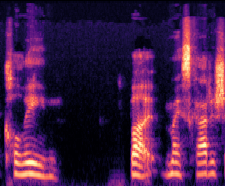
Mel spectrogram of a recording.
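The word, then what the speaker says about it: Culzean: The pronunciation, please forgive me, it's spelled C U L Z, but it's not Coine, okay? It's like Colleen, but my Scottish accent needs some work.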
